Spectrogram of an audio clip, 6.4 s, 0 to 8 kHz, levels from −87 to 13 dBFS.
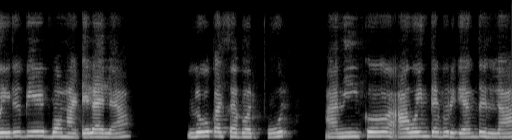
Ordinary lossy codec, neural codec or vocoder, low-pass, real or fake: none; codec, 44.1 kHz, 2.6 kbps, SNAC; 7.2 kHz; fake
